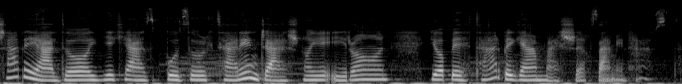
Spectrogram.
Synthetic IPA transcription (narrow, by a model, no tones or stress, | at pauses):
ʃæbe̞jæld̪ɒːje̞cʰiːæzb̥ozoɾɡt̪ʰæɾiːnd͡ʒæʃnhɒːje̞ʔiːɾɒːnjɒːbe̞ht̪ʰæɾbe̞ɟæmːæʃɾeɣz̥æ̰mḭːnhæst̪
